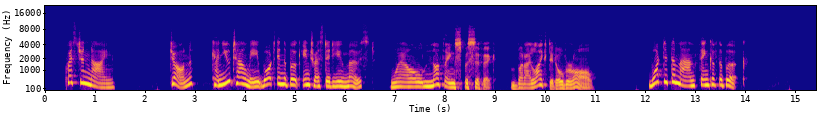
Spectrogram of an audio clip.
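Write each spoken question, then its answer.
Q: What did the man think of the book?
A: He liked it overall, though nothing in particular stood out.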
